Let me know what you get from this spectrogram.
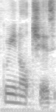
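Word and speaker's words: Greenhalgh's: Um even in the expensive pie shop which is um greenches but it's not spelled green orches. It's spelled green halls but everyone calls it green ultes.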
